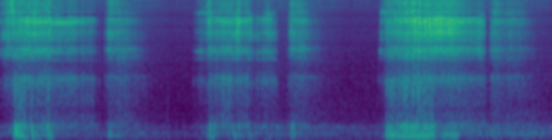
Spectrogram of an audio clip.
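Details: Sleeping corgi dog snoring: rhythmic rattling snores with quieter snorting breaths between; ordinary sleep snoring.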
